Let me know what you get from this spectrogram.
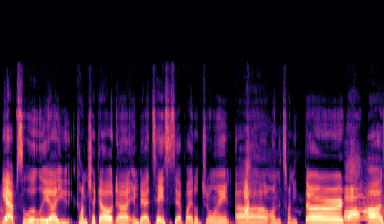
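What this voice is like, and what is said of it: Fake Boston accent. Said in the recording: “my fake Boston ... Can you give us give a plug for the show in your Boston accent?”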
